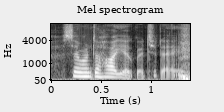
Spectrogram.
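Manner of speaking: soft, fast vlogger chat; quiet influencer storytime. Pretend. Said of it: "do your influencer voice".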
